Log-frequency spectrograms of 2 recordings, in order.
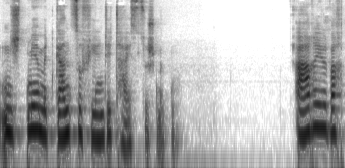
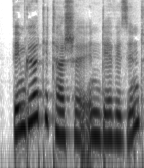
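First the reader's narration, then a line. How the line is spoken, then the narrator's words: Plain question. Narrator (German): fragte Wuff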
